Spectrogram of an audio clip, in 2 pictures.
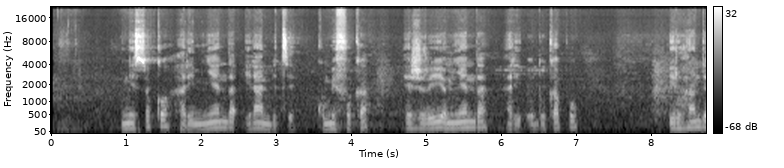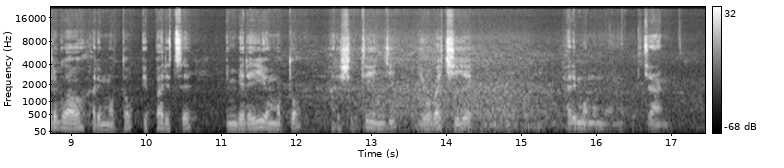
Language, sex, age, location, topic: Kinyarwanda, male, 18-24, Nyagatare, finance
